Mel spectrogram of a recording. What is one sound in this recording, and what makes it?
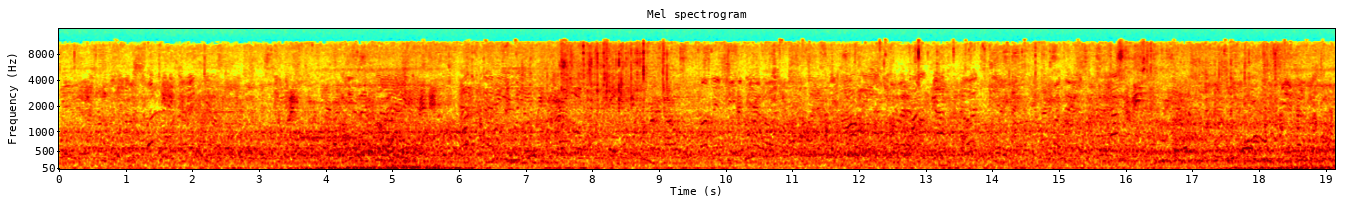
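Wind blows steadily in a snowstorm.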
